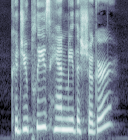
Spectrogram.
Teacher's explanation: my voice rises on could you and falls gently at the end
